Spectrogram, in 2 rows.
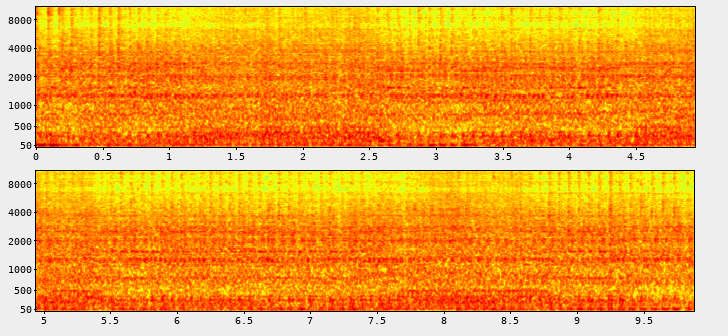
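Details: Mech Maxx SM-22 sawmill's small single-cylinder petrol engine, new, first start on choke: fast, even firing beat at a steady level; runs healthy, fired on first pull.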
